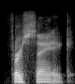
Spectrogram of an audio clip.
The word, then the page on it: forsake: American English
